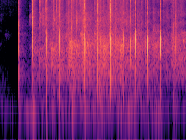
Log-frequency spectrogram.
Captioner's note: all applauding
